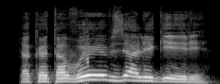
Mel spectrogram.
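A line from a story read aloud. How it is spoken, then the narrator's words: Shout. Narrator (Russian): закричал Остап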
